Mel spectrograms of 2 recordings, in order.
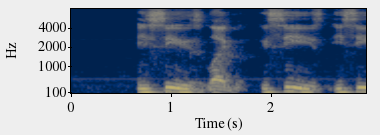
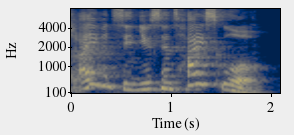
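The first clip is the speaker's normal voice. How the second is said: much higher, playful character voice; 10 semitones higher than usual. Acted. [name] recalls high school with Freddy, high voice. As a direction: squeak it like a cartoon friend.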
